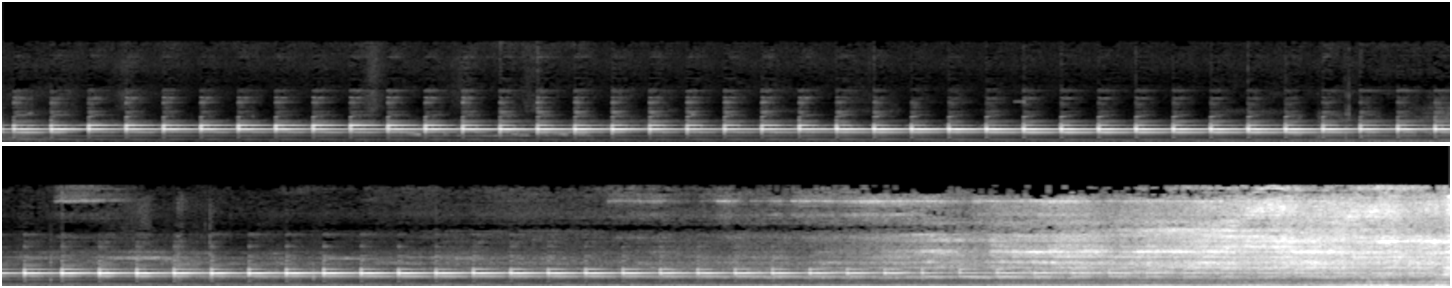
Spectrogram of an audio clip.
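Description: Railway level crossing bell ringing in even strokes, about two to three a second. A diesel freight train approaches, its rumble growing from about halfway and becoming loud near the end as the locomotives reach the crossing.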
